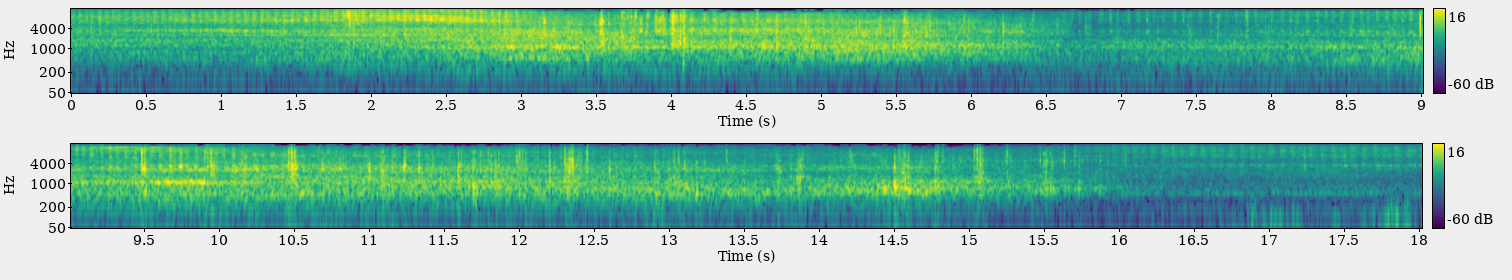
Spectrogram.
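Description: A G-scale live-steam model train running past on garden railway track: a steady hiss and rattle with many sharp clicks of the wheels on the rails. It gets louder twice as the train comes close.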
